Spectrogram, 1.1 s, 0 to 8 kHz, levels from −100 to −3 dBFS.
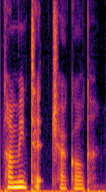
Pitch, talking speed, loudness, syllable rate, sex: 190 Hz, 170 wpm, -18 LUFS, 5.3 syllables/s, female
